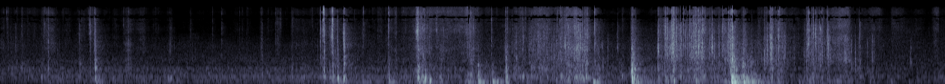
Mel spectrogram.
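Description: A cardboard auto-parts box being opened and a new tie rod in a plastic bag lifted out: irregular crinkling and rustling of plastic and cardboard with small knocks, sparse at first and busiest for the middle several seconds.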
